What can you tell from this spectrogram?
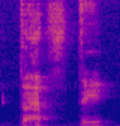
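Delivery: ordinary delivery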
